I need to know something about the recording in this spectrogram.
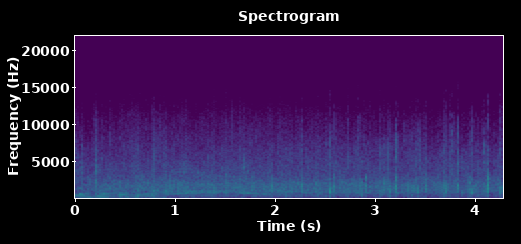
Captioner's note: cheers and applause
